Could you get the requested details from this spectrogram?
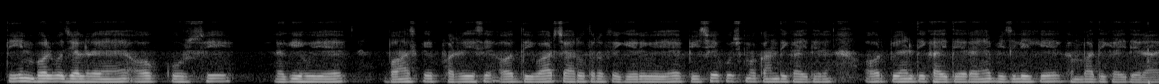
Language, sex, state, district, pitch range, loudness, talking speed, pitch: Hindi, male, Uttar Pradesh, Muzaffarnagar, 125-135 Hz, -29 LUFS, 205 wpm, 130 Hz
